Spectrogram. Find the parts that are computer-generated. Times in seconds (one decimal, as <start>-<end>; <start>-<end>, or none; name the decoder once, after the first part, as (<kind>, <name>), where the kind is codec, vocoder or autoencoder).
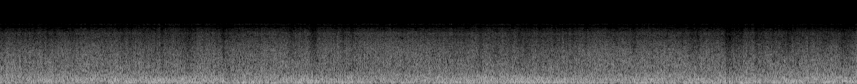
none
